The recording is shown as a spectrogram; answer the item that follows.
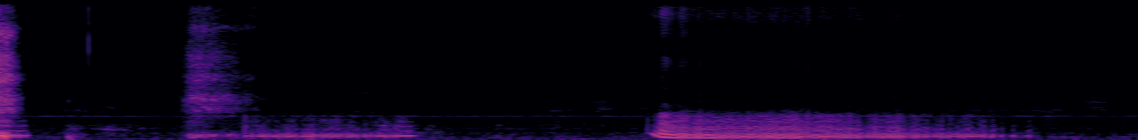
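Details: A one-week-old female Bernese Mountain Dog puppy growls in her sleep, giving two drawn-out, low, rough growls, the second longer and louder.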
